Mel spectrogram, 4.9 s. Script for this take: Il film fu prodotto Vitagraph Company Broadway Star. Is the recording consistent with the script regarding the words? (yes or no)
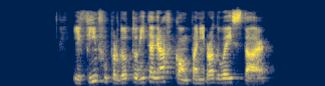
yes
